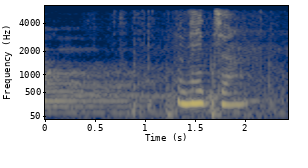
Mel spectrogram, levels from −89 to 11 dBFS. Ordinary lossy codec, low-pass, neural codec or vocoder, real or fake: none; 5.4 kHz; codec, 16 kHz, 16 kbps, FunCodec, trained on Chinese and English, 50 frames a second; fake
